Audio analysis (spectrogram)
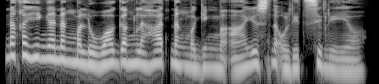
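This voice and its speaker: A Filipino woman narrates a dramatic story in a low register. The recording is dry and close, with hardly any room around her. Her delivery is that of a scripted storyteller. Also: moderate pace, mellow, no room sound.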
